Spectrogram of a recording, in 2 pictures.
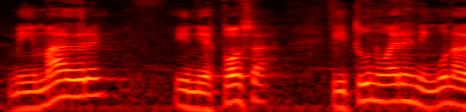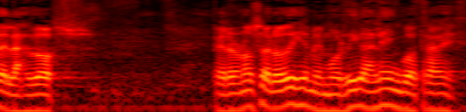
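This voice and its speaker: A man preaching as a pastor, telling a story with hushed asides that build to loud, fervent preaching. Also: medium pitch, moderate pace. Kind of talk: sermon with storytelling. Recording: long hall reverb.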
